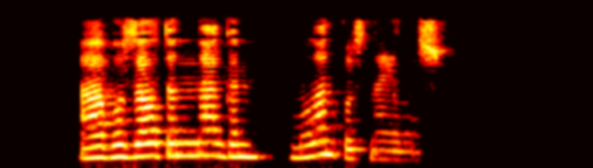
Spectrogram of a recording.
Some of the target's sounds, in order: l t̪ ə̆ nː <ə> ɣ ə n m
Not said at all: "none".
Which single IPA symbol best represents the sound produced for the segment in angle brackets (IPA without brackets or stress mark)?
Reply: ɑ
